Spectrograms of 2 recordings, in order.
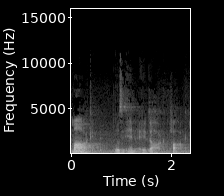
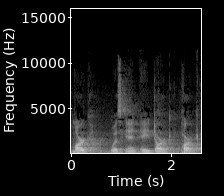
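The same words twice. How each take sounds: First: "dark park" said "dahk pahk", no R at all; dropped R. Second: Every R rolled out, slow: Mark, dark, park; American R. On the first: Showing how the British say it, R dropped. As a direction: drop every R: Mahk, dahk, pahk. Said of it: "they would say". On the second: Showing how Americans say it, strong R. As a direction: lean hard into the R in "dark park", slowly. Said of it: "if we say". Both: Shown as a demonstration.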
